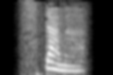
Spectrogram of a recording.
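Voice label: "stammer", English; {‘stæmər}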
